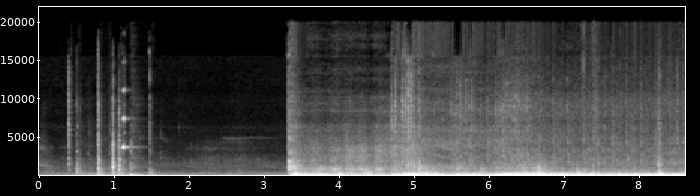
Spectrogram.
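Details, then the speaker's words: 1949 Chevy Fleetline, 216 cu in engine, started after a PCV valve was installed and an exhaust leak fixed, with exhaust hangers not yet set. A few clicks, then a steady even idle with the exhaust leak gone; slightly ticky, owner suspects it may need a valve job. "bad, and I can hear that exhaust leak is gone."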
